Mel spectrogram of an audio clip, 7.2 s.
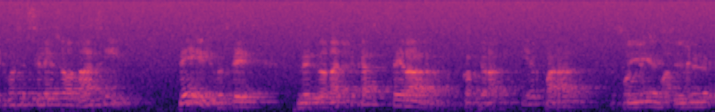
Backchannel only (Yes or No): No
